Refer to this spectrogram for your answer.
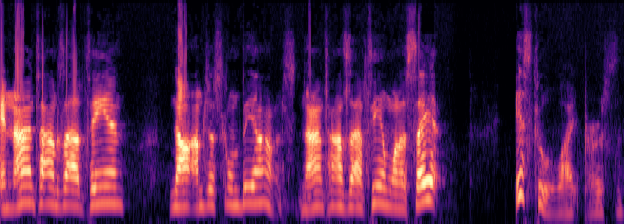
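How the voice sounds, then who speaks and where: Over a quiet background, a man with a Southern US accent talks very fast in a high voice. His intonation is lively and his tone animated. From US South. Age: 50s. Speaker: gaming streamer. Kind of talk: casual chat.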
